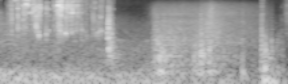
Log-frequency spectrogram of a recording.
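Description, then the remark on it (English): Keys jingle as an old Corsica car starts up, its engine settling into a low, steady rumble with a few sharp clanks along the way. No one speaks. “Come on, old car. Yes! Fucking Corsica! Never fails!”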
